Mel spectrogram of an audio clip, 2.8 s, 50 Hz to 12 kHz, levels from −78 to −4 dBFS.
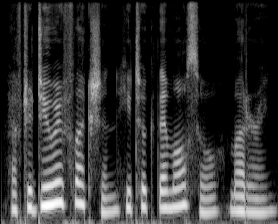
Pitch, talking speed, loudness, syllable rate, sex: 210 Hz, 175 wpm, -17 LUFS, 5.6 syllables/s, female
